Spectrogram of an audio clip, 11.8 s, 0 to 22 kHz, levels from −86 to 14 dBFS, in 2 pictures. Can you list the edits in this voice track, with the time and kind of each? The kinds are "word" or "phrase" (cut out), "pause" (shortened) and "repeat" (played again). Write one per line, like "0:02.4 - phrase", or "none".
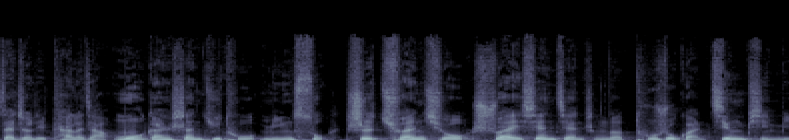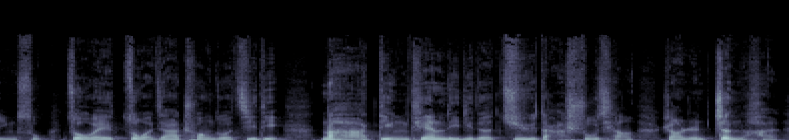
0:02.5 - pause
0:06.3 - pause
